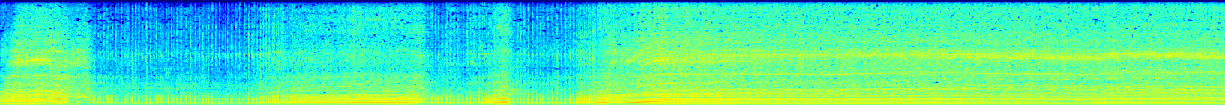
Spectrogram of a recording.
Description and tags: ice drill motor chainsaw drilling nearby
